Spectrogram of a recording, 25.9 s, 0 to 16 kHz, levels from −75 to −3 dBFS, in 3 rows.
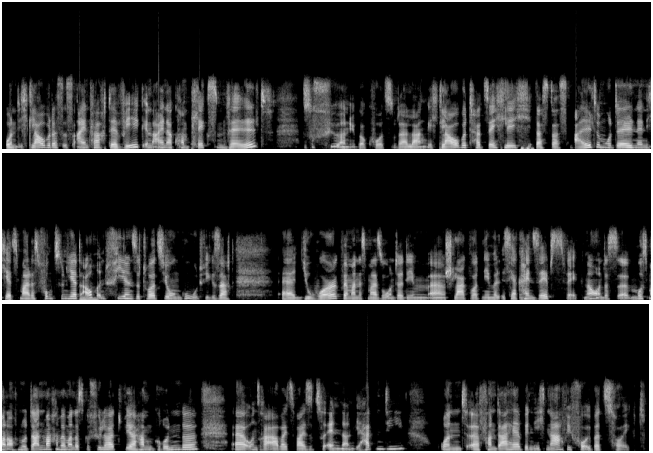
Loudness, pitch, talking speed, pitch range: -20 LUFS, 185 Hz, 200 wpm, 175-195 Hz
